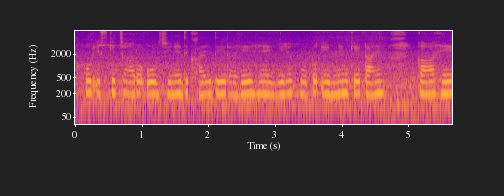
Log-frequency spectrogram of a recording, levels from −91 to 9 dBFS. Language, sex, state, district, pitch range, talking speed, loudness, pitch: Hindi, female, Bihar, Gaya, 195-205 Hz, 170 wpm, -17 LUFS, 200 Hz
